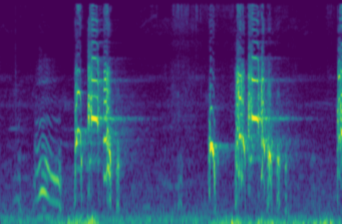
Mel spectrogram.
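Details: Grey francolin chicks: a descending wavering whistle, then bursts of harsh, raspy squawking with sharp clicks, two bursts a couple of seconds apart over a low hum.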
